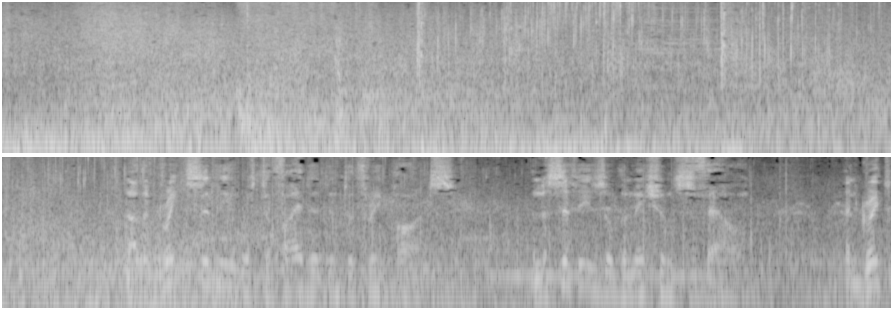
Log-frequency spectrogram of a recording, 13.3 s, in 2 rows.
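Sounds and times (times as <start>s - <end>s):
thunder: 0.0s - 10.7s
earthquake rumble: 0.0s - 13.3s
speech: 7.9s - 12.4s, 13.0s - 13.3s.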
